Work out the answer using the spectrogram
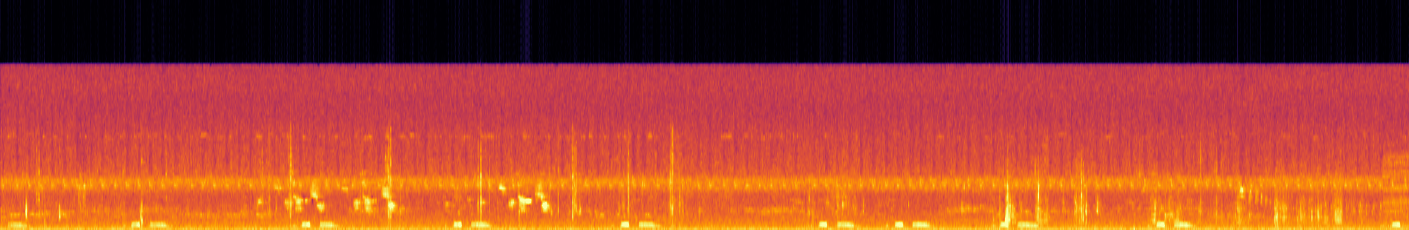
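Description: A bird repeats a short, low two-note call every two to four seconds over a steady, high-pitched insect drone. Scattered light clicks and scrapes come from the grilled eels being worked off a wooden stick.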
